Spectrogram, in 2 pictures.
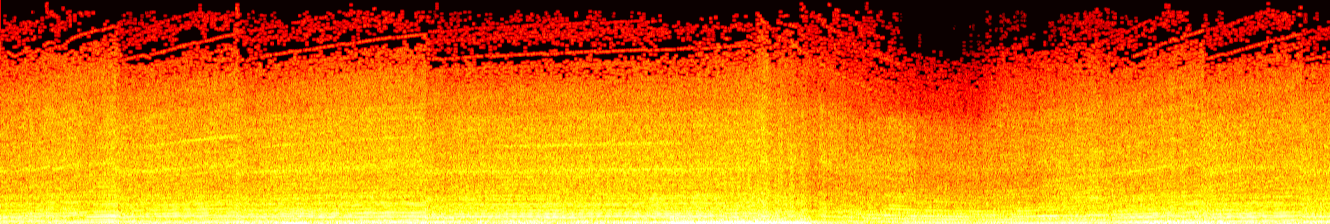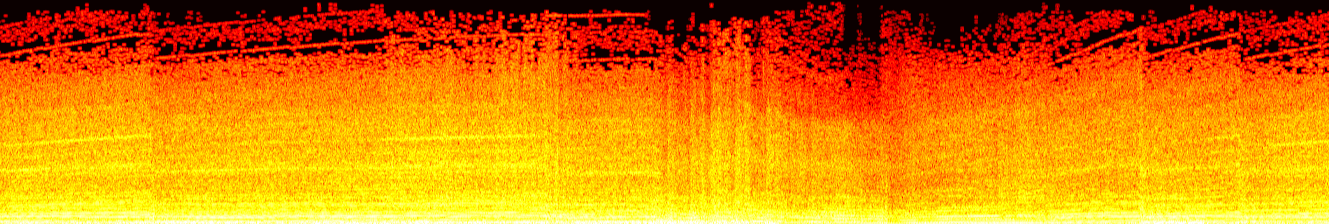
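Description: A racing car engine screams at high revs, shifting up through the gears and dropping in pitch under braking.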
